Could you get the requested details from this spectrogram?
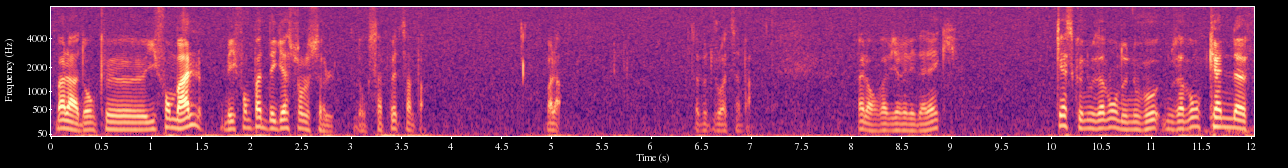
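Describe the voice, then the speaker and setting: A man's voice: mid-range voice, normal speed, long pauses, darkish tone, a little hiss or hum, low-quality recording. A man casually commenting on gameplay as he demonstrates a game mod, chatty and hesitant, thinking aloud with fillers. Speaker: gamer showcasing a mod.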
